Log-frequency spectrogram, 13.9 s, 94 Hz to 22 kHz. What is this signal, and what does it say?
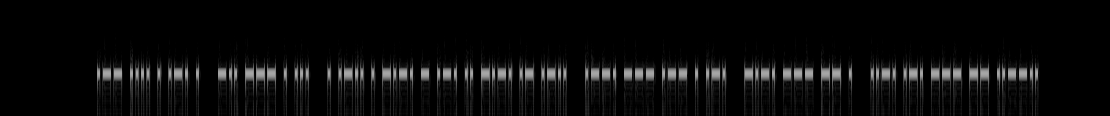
Morse code, heard as a keyed tone, about 36 wpm, 700 Hz. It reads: WHERE DOES ELECTRICAL POWER COME FROM?
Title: Sentences from Top 1000 Words - Review Part 6 - 35wpm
